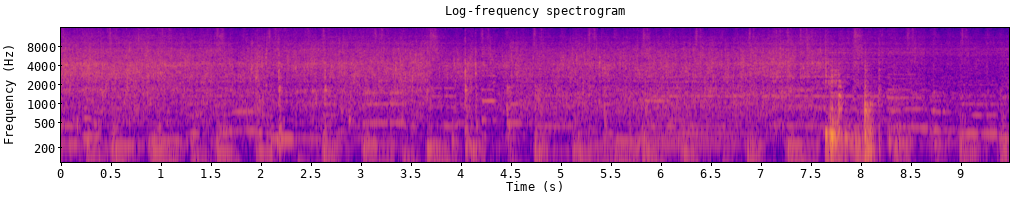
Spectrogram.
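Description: Chicken, liver and vegetables sizzling in a frying pan while a spatula stirs them, with a few small scrapes. Near the end a glass lid clatters down onto the pan, the loudest sound.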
